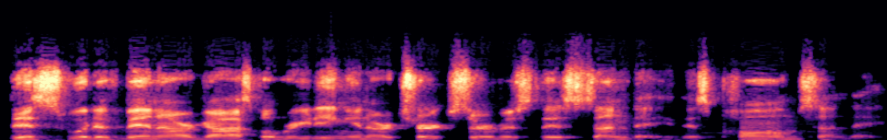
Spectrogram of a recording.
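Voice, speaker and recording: Husky-voiced male pastor. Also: mid-range voice, moderate pace, pushed and bright. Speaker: clergyman and narrator of a gospel reading. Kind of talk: spoken pastoral message and scripture reading.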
